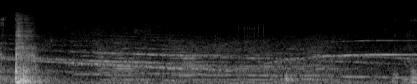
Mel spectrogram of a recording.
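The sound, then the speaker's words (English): Ambulance siren passing down a street: a fairly faint, sustained electronic wail whose pitch shifts slowly, with a brief thump near the start. “there goes a ambulance down the street.”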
